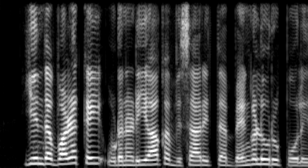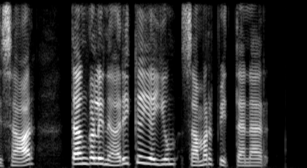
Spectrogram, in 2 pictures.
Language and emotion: Tamil, neutral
